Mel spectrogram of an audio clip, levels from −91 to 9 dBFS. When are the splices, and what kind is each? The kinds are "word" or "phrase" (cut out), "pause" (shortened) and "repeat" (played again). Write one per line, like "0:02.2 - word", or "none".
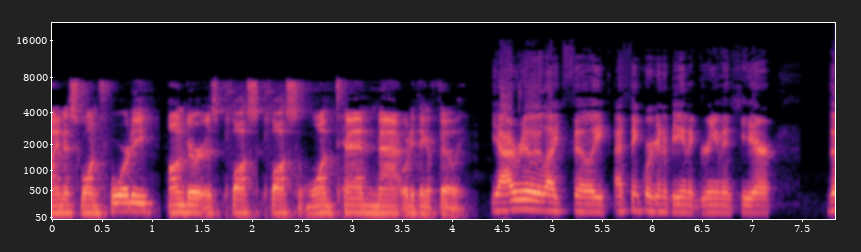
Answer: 0:01.1 - pause
0:02.1 - repeat
0:04.3 - pause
